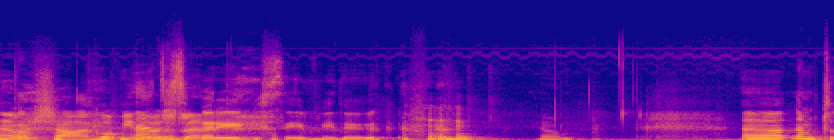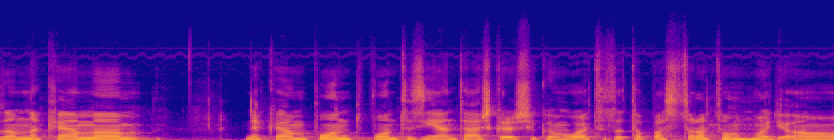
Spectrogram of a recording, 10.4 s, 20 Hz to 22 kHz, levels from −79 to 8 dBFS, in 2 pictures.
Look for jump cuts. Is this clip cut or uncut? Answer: uncut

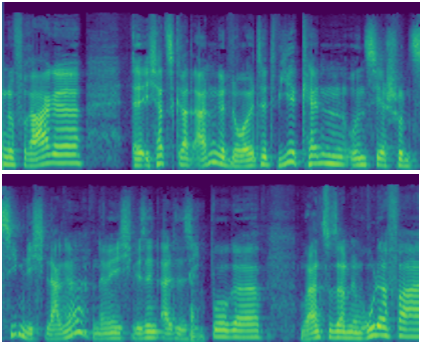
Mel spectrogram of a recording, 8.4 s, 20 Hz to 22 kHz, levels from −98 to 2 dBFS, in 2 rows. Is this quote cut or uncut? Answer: uncut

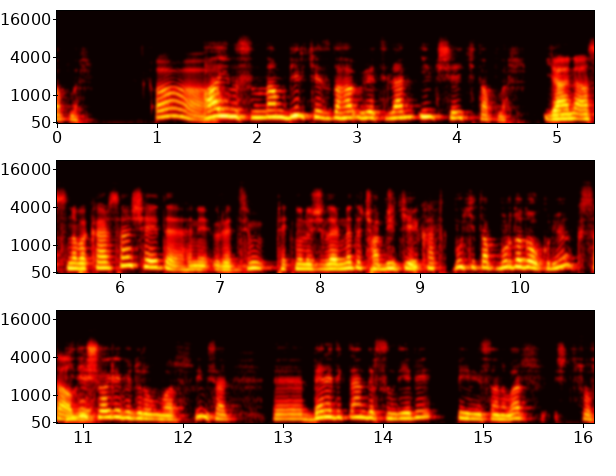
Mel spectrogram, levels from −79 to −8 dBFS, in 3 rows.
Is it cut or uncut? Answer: cut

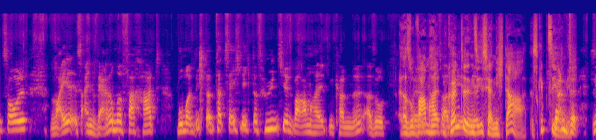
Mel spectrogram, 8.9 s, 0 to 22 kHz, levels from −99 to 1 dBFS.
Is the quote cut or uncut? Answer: uncut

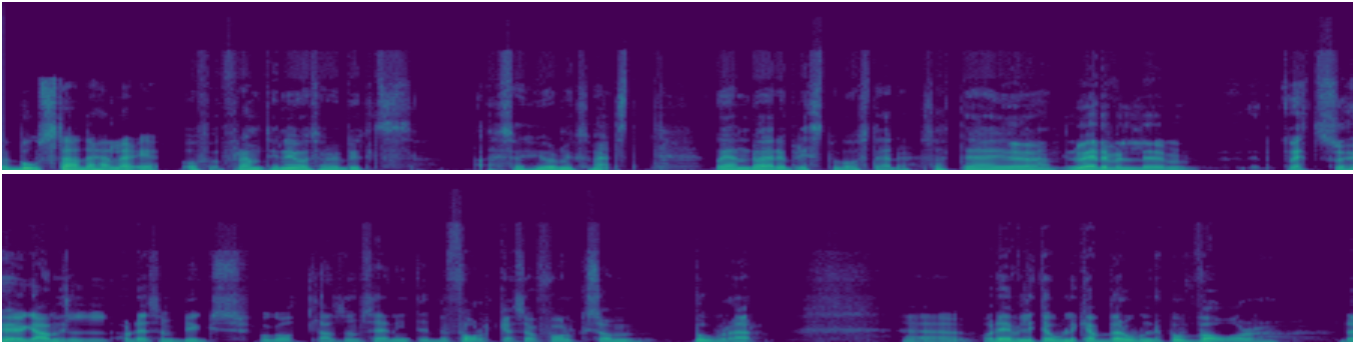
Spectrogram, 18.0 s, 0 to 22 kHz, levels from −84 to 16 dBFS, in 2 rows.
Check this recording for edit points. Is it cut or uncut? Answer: cut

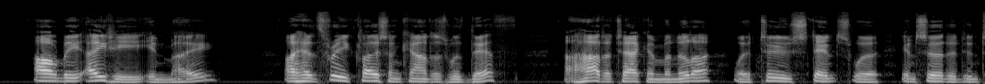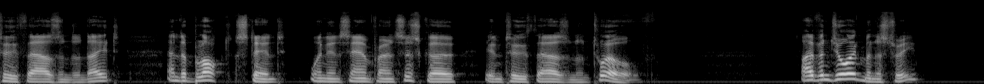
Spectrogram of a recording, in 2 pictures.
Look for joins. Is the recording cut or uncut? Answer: cut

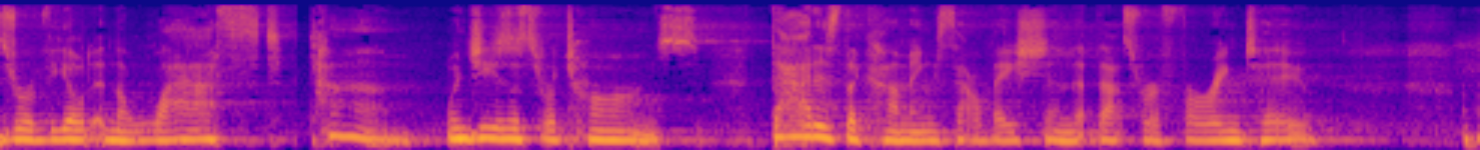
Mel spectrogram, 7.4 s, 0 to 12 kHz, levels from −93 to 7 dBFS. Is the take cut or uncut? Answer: cut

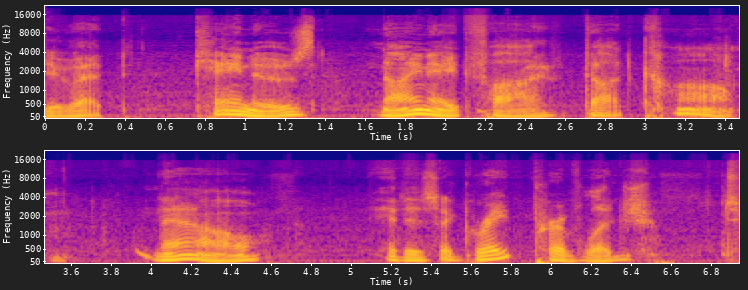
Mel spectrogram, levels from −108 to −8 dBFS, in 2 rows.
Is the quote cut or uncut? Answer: cut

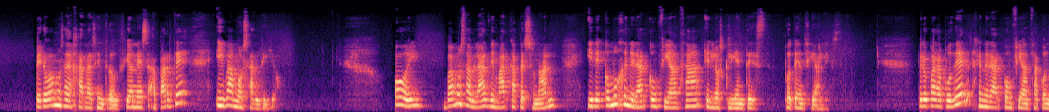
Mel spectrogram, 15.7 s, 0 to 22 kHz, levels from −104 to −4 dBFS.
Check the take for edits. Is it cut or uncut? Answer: uncut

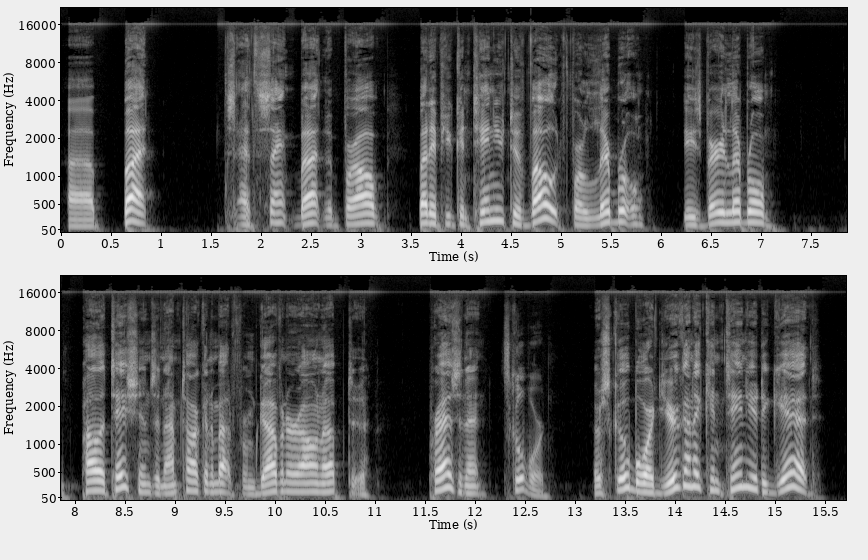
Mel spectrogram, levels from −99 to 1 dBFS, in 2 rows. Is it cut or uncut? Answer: uncut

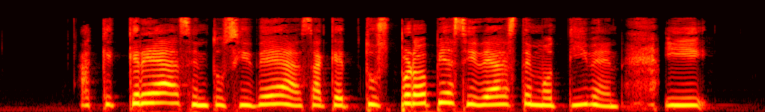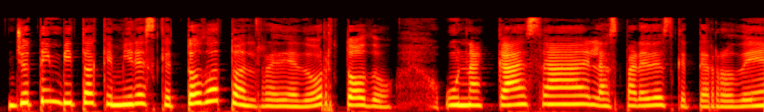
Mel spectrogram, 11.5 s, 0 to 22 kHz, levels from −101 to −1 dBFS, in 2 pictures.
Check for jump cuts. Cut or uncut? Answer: cut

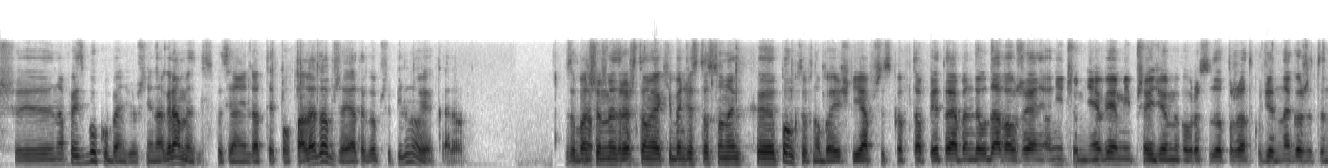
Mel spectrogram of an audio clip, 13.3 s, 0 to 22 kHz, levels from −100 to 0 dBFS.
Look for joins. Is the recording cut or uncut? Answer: uncut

